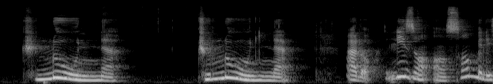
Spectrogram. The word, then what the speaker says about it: clown: un W dans ce toute cette combinaison de lettres se prononce ou par exemple dans le mot clown clown alors lisons ensemble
